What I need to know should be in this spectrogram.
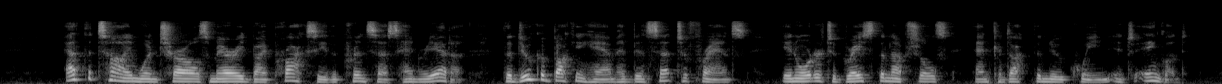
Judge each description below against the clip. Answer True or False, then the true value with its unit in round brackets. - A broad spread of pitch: False (3.9 semitones)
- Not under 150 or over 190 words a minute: True (160 wpm)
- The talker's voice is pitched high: False (130 Hz)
